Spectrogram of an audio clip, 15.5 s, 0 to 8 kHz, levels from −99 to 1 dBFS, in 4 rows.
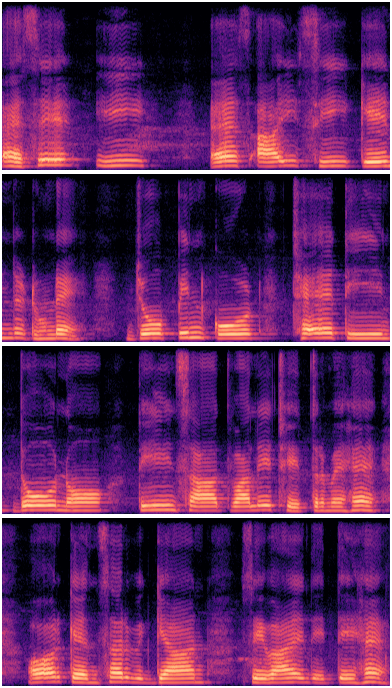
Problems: constant background noise, continuous background conversations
